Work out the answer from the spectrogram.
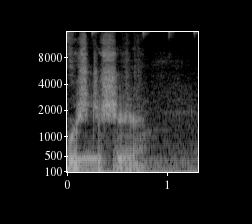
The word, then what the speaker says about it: Worcestershire: I looked up the proper pronunciation. Worcestershire.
